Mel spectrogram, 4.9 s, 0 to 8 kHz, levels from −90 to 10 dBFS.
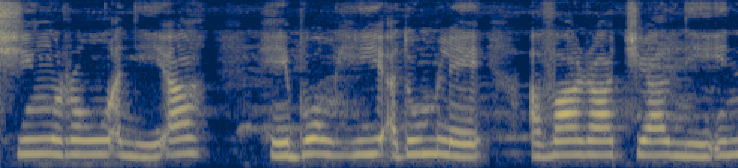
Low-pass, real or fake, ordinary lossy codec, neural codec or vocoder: none; real; none; none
